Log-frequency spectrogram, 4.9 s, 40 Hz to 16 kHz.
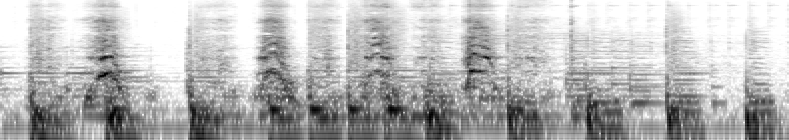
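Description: A small wooden strip, 1.5 by 1 centimetres, is cut with a series of close, rhythmic back-and-forth rasping strokes, about six distinct bursts with short pauses between them.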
